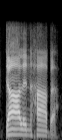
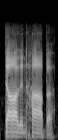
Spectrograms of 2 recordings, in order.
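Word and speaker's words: Darling Harbour: Darling Harour. Now you've got to pronounce the G.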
